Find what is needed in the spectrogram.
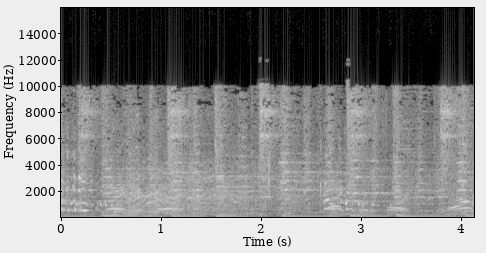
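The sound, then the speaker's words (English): A turkey gobbles in repeated rapid, warbling bursts, loud, with a murmur of voices and background noise underneath throughout. “This turkey represents America's 45 million turkeys who will begin making their irreplaceable contribution to our Thanksgiving celebration.”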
